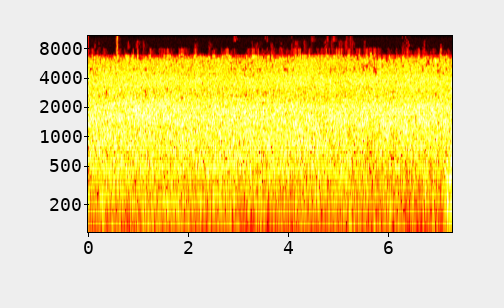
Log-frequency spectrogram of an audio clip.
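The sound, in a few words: flowing stream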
